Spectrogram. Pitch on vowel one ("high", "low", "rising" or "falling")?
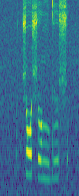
high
